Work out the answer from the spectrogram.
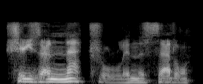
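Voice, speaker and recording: A man's voice: lowish voice, lively intonation, normal speed, fairly bright tone, slightly rough, no echo, heavily acted. A man voicing a good-natured, plain-spoken working-class father with homely, colloquial speech in an audiobook. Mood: proud. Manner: colloquial, homely, unschooled grammar. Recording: dull lo-fi recording.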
